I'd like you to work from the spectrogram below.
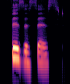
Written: physicist

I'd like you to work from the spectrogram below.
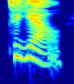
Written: to yell

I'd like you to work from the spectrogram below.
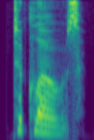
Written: to close

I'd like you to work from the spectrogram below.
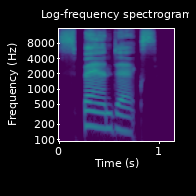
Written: spandex

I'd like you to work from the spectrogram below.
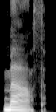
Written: math

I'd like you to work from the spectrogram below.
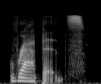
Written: rapids

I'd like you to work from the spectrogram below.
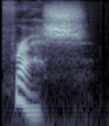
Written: fresh

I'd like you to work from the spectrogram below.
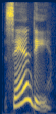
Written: sandy

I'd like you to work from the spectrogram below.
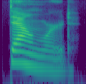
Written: downward

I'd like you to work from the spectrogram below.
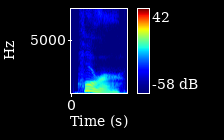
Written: horror

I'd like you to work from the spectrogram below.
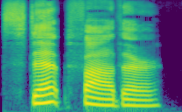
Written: stepfather

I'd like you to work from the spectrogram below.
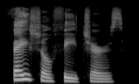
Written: facial features

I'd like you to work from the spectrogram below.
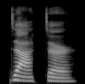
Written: doctor

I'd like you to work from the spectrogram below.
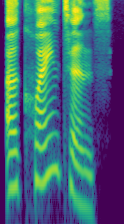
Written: acquaintance

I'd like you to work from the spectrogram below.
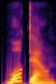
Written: walk down

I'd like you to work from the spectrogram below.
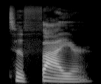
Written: to fire

